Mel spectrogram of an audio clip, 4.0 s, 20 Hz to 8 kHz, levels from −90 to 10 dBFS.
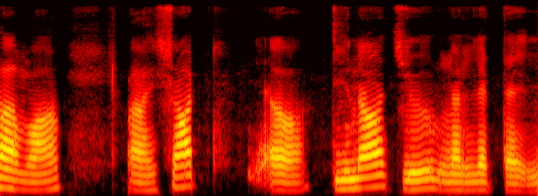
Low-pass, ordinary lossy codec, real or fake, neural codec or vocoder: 7.2 kHz; none; fake; codec, 16 kHz in and 24 kHz out, 1.1 kbps, FireRedTTS-2 codec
